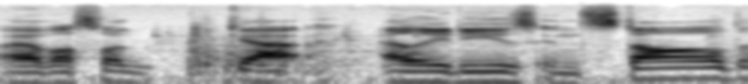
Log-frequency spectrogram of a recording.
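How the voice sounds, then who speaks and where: A man at a fairly slow pace, with noticeable background noise behind him. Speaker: maker, workshop vlogger. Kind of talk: casual talk to camera. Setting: basement workshop, lapel mic. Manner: relaxed, hesitant.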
